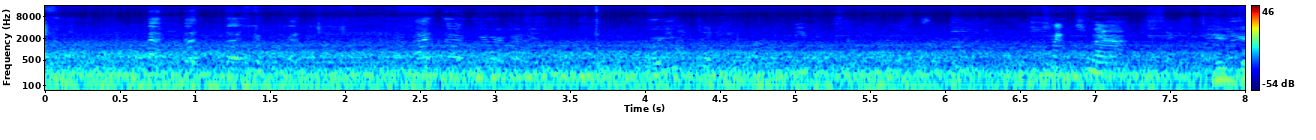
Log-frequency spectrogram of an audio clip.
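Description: Steady low road and engine rumble heard from inside the cabin of a moving car, with faint voices in the background.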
